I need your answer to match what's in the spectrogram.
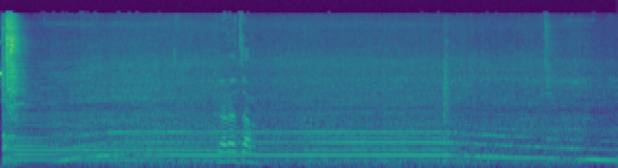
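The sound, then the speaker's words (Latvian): A fully reconstructed ventilation filtration unit's fan, with filters that stop chemical substances and radiation, spins up with a rising whine, then holds a steady, loud mechanical hum with stacked tones, with brief rattles and a slight drop in pitch near the end. “Šeit mums ir rekonstruēta arī pilnībā ventilācijas filtrācijas iekārta. Vajadzētu viņu arī darboties.”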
